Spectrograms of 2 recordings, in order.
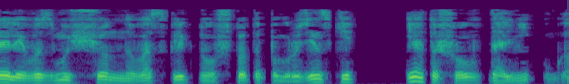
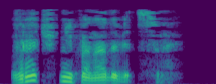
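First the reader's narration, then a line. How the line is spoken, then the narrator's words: Sighing. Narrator (Russian): вздохнул подполковник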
